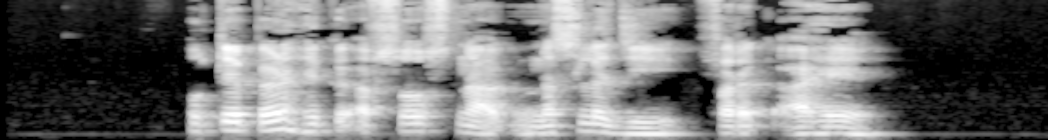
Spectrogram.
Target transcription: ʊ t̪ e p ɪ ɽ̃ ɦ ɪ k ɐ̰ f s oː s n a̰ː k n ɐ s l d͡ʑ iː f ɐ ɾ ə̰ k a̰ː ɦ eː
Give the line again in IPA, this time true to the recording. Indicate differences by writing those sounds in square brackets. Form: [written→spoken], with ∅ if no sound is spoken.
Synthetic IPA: ʊ t̪ e p ɪ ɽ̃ ɦ ɪ k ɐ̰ f s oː s n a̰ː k n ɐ s l d͡ʑ iː f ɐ ɾ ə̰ k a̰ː ɦ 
